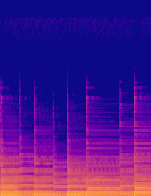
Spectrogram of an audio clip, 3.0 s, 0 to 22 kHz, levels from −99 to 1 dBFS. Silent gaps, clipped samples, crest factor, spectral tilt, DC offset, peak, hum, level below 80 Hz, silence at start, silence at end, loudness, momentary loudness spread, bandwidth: none; under 0.1%; 14 dB; -7.5 dB/octave; 0.6%; -8 dBFS; none; -46 dBFS; 0 s; 0 s; -24 LUFS; 4 LU; 11.5 kHz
